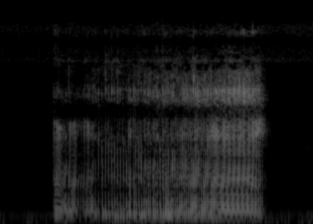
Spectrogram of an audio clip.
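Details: Loud, low-pitched, rattling, fluttering snore from a female Bulldog sleeping in her owners' bed at night: snoring.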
